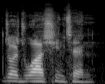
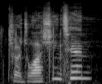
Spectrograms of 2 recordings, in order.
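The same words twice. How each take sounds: First: Said in the usual way. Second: "George Washington" climbing high at the end, like a question; unsure answer, pitch jumping up on "Washington"; rising inflection. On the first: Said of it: "the tag question with this". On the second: Shown as a demonstration. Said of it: "raising inflections is just the tone of your voice".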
